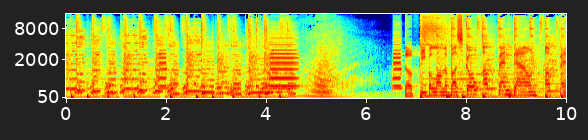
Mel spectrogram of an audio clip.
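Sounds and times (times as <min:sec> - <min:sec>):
cartoon car horn honk: 0:01.7 - 0:02.6, 0:03.8 - 0:04.8, 0:06.5 - 0:07.2.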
